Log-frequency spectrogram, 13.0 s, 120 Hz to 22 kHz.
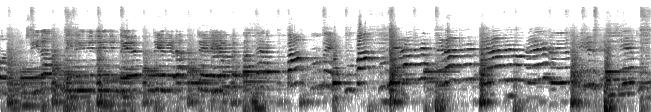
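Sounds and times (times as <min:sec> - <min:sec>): drum hits: 0:00.0 - 0:13.0
live jazz-blues band: 0:00.0 - 0:13.0
woman singing: 0:00.0 - 0:13.0.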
